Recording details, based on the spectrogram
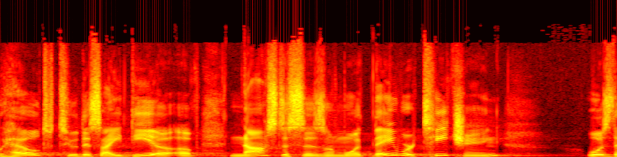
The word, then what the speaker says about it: Gnosticism: Gnosticism. There's a silent G in front of that.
